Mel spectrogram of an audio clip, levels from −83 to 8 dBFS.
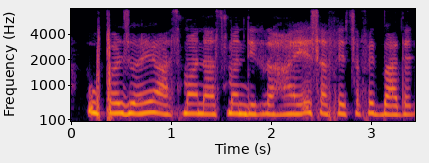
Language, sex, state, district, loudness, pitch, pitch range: Hindi, female, Bihar, Darbhanga, -18 LUFS, 255 Hz, 240-265 Hz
